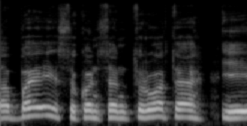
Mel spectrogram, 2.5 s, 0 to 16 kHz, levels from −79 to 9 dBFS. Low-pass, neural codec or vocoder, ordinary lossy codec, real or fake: 14.4 kHz; none; MP3, 96 kbps; real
